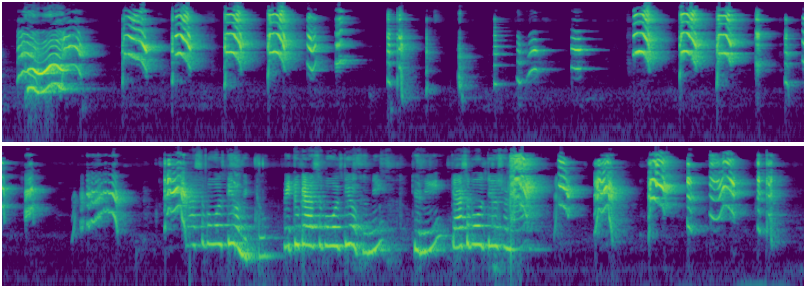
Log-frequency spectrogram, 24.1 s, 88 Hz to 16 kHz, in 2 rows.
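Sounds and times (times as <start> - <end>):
parrot chirping and squawking: 0.2 - 15.1, 19.5 - 23.9.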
